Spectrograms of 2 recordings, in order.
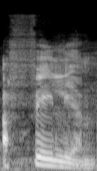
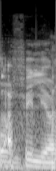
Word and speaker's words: aphelion: It's called aphelion. I hope I'm pronouncing it correctly. With a P, and an H, and an E. The PH would be F for English, right? Phonetically. L-I. Yeah, I think it's aphelion.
